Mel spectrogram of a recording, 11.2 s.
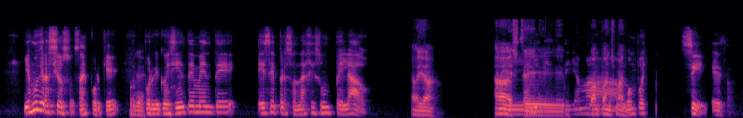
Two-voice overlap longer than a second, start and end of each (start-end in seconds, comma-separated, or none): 7.5-9.6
